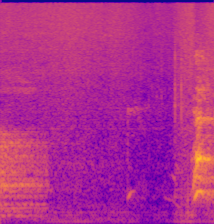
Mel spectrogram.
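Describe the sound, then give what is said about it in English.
A dog named Bill gives one short, sharp bark near the end, after a fainter whiny, drawn-out sound at the start and a quiet stretch. No one speaks. “What you barking at?”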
